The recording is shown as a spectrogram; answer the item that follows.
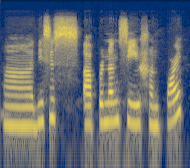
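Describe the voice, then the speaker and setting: Slow, higher-pitched woman teaching pronunciation. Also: steady tone, no room sound. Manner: instructing, repeats words and phrases for the learner. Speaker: English teacher. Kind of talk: one-on-one pronunciation lesson.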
